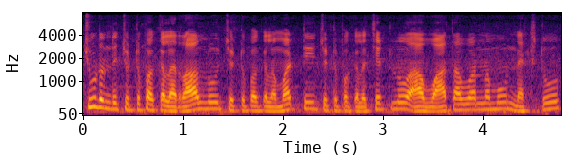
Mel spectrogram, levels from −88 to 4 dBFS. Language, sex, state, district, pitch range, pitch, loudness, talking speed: Telugu, male, Andhra Pradesh, Manyam, 135-185 Hz, 165 Hz, -18 LUFS, 140 wpm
